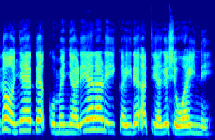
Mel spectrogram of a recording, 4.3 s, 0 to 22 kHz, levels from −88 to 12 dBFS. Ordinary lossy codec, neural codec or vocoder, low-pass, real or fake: MP3, 96 kbps; vocoder, 48 kHz, 128 mel bands, Vocos; 19.8 kHz; fake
